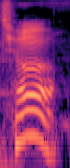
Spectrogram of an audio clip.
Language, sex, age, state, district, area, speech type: Hindi, male, 45-60, Uttar Pradesh, Mau, urban, read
